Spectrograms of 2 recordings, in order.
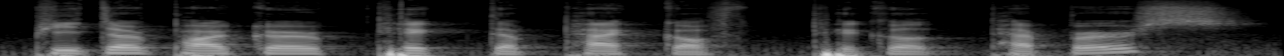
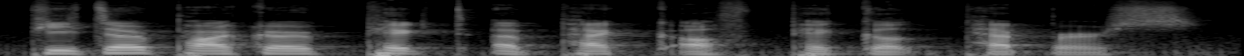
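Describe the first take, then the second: First: The p sounds burst with strong popping puffs. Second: The p sounds are softer with less popping. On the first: "here's what it sounds like without the pop filter" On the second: "I'm gonna put the pop filter on"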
